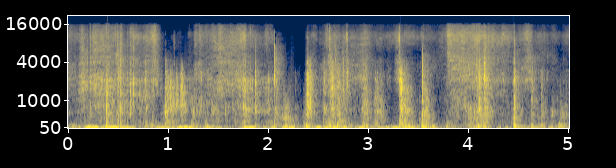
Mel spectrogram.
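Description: Thin printed paper pages of a large, thick hardcover book lying open on a wooden table are quickly turned and flipped by both hands with long red-painted nails, then smoothed down with the fingertips. The result is a rapid run of crisp, crinkling page flips with brief bright swishes and soft low thumps as the pages settle.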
